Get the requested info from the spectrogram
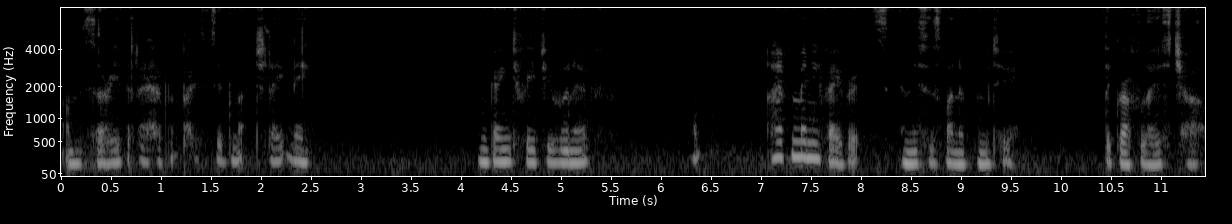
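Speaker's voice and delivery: hushed whispered intro; soft whisper. Real, not acted. Whispering hello to her jelly bean viewers.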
